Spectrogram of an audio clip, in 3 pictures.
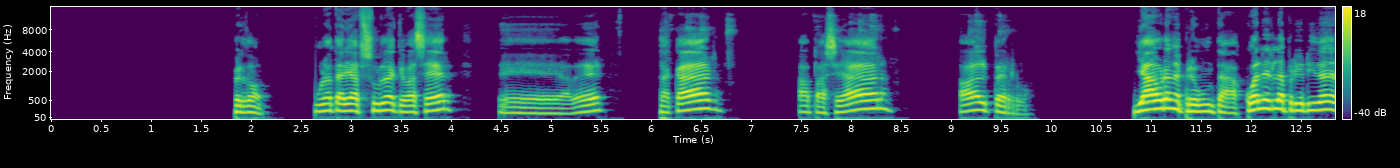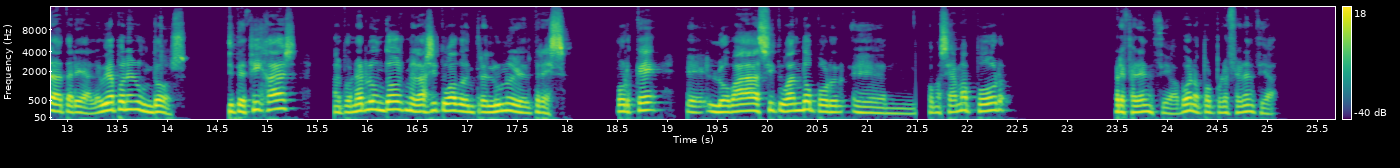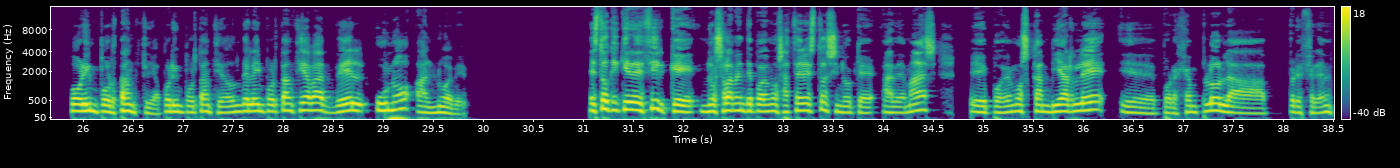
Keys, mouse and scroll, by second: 1.3 BackSpace, 5.6-10.3 typing.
